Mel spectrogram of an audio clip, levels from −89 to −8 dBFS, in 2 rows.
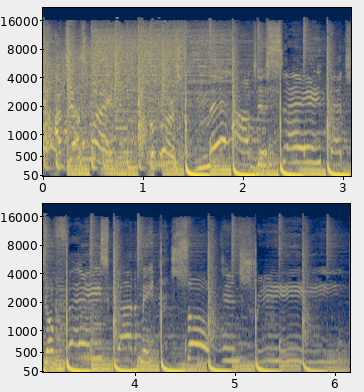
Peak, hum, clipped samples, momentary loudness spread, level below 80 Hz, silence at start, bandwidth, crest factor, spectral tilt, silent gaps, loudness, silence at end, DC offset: -4 dBFS; none; under 0.1%; 8 LU; -20 dBFS; 0 s; 17.5 kHz; 14 dB; -4 dB/octave; none; -17 LUFS; 0 s; under 0.1%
